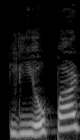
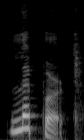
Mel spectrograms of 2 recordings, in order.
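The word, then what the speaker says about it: leopard: লিওপার্ড কিন্তু নয়। লেপার্ড। এখানে দেখো ই এর পাশে ও তাই ও হল সাইলেন্ট।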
